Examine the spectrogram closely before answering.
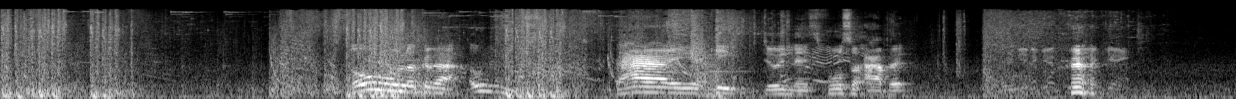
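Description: Gunfire crackles in quick bursts.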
